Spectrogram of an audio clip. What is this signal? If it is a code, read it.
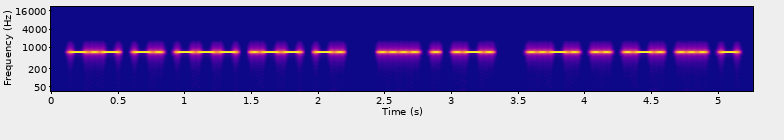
Morse code, heard as a keyed tone, about 30 wpm, 700 Hz. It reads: KNOWN HER FIRST
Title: Sentences from Top 1200 Words 30wpm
